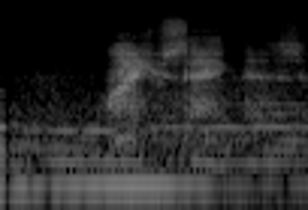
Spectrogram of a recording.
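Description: A softly whispered voice, breathy and without pitch, starting a little way in, over quiet sustained background music.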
